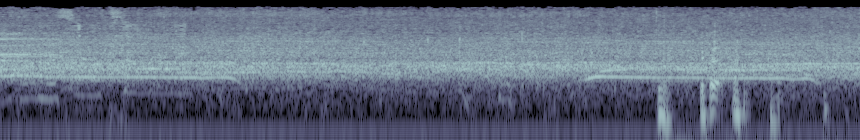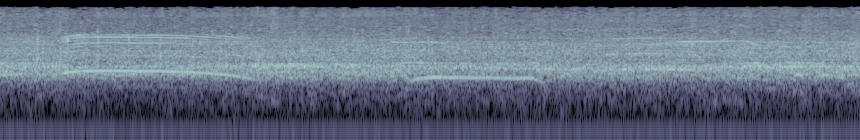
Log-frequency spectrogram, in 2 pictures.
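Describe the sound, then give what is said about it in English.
A large crowd cheers and applauds former First Lady Michelle Obama in a loud, continuous roar, with piercing whistles and scattered whoops rising above the steady wash of clapping the whole way through. “Michelle Obama could hardly get the words out because the crowd wouldn't let her.”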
